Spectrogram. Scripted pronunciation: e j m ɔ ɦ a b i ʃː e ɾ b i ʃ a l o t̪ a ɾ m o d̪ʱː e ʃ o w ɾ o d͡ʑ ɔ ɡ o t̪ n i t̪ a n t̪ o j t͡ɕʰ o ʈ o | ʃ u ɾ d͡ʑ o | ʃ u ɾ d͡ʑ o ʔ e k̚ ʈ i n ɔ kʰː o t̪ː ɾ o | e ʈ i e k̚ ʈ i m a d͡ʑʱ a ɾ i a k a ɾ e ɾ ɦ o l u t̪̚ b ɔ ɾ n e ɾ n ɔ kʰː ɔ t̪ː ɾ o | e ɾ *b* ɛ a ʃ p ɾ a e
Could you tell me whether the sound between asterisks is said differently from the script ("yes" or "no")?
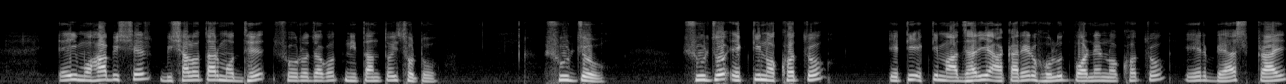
no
